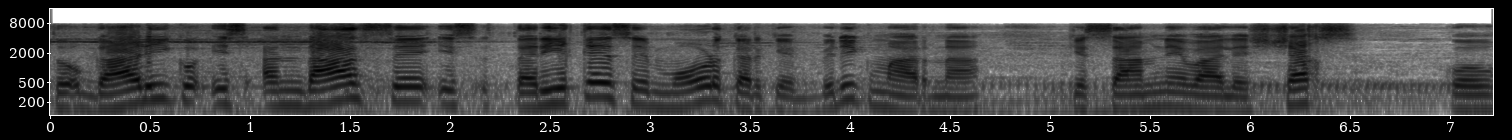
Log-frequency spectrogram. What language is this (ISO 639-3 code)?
urd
